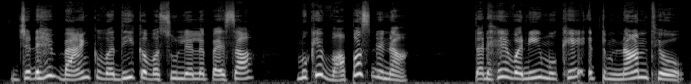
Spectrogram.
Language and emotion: Sindhi, happy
